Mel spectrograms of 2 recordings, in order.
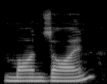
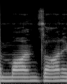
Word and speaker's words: Monzon: Her last name is pronounced Monzon, so I apologize. And also, besides the Monzon, if you are her in-laws, it is Monzon.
